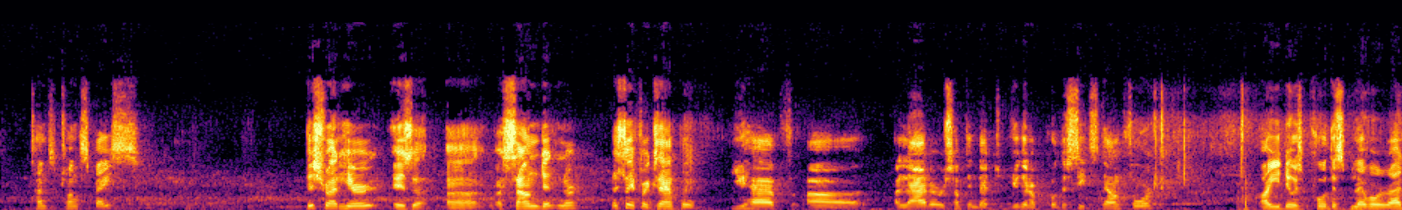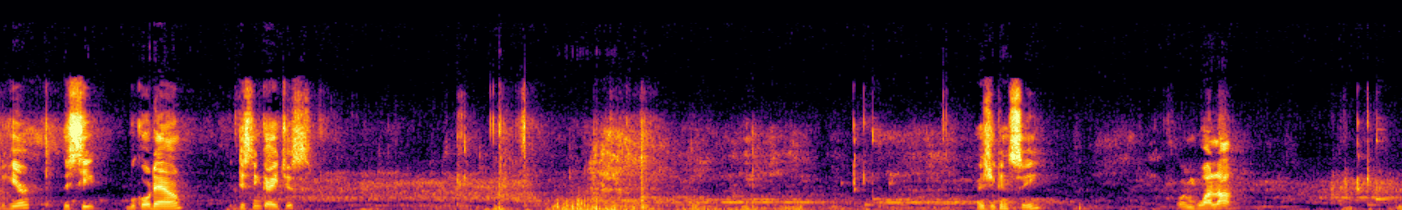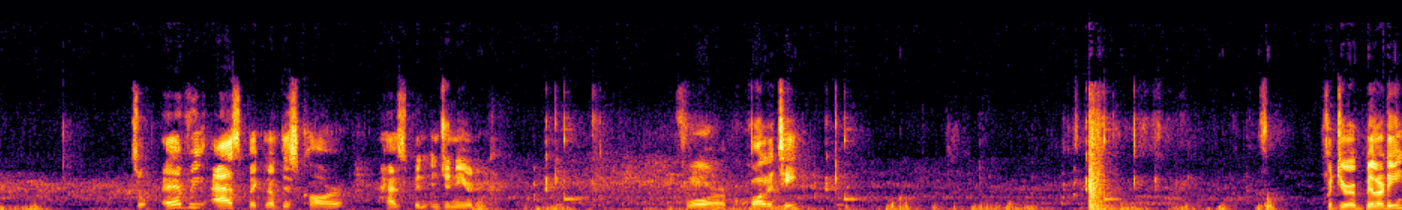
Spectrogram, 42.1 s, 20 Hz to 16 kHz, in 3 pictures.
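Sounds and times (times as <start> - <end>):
seatback clunking and rattling: 18.9 - 22.0, 38.6 - 40.8
car trunk lid slamming: 38.9 - 39.3.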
